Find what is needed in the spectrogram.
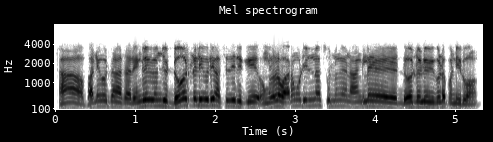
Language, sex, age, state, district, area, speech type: Tamil, male, 18-30, Tamil Nadu, Thoothukudi, rural, conversation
